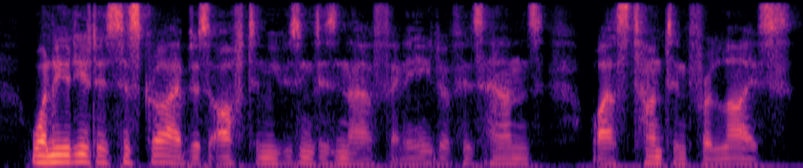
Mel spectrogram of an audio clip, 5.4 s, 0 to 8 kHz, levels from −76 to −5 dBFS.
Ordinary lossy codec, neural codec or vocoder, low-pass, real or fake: MP3, 48 kbps; codec, 16 kHz in and 24 kHz out, 0.6 kbps, FocalCodec, streaming, 2048 codes; 7.2 kHz; fake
